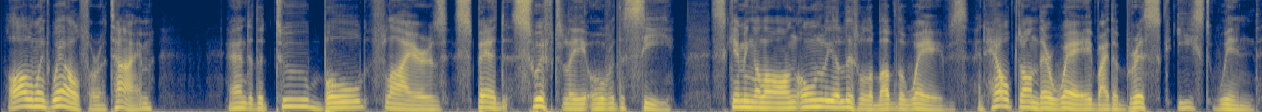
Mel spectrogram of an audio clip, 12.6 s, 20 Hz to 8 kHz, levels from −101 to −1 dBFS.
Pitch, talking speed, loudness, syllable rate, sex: 135 Hz, 160 wpm, -18 LUFS, 3.9 syllables/s, male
